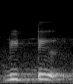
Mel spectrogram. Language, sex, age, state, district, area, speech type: Tamil, female, 18-30, Tamil Nadu, Cuddalore, rural, read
